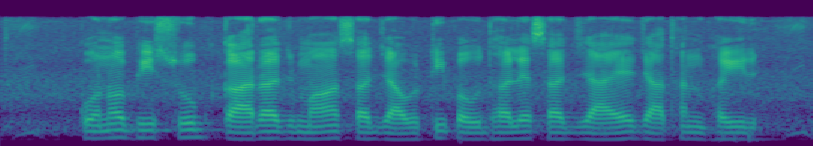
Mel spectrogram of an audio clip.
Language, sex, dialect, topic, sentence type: Chhattisgarhi, male, Western/Budati/Khatahi, agriculture, statement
